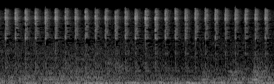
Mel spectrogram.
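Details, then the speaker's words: LG microwave control board making a fast, even tictic of about ten clicks a second when the door-switch pins are disconnected (like opening the door). The relay is chattering on low supply voltage; a swollen capacitor on the board is seen as the likely cause. "miren aquí el rel que suena es este tictic eh Mira yo lo he visto esta Fall en otras tarjetas"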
